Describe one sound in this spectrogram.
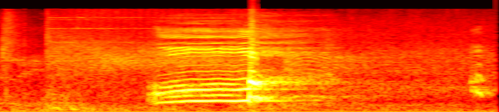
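A man shouts out loudly with excitement close to a microphone.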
